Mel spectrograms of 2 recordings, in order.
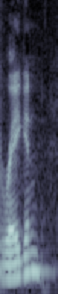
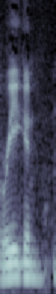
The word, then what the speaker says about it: Reagan: So I found the you want to impress white people part most interesting because you mispronounced Reagan. You're like, I like Regan.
